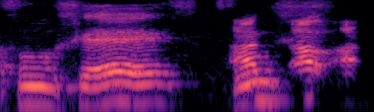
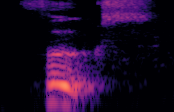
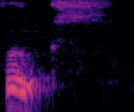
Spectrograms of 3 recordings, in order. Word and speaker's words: Fuchs: Hey, guys, it's pronounced, hang on. It is actually pronounced Fuchs. Fuchs. Okay, I can believe that. I just looked it up. It's pronounced Fuchs.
